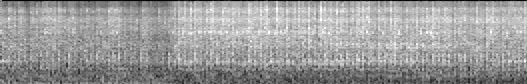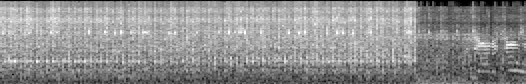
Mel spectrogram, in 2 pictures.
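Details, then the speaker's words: Homemade inline three-cylinder diesel swapped into a Baja Beetle, first road test under way: loud, rough, lumpy beat that never settles evenly. "It sounds so unhappy. Yeah. And uh it's so loud."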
